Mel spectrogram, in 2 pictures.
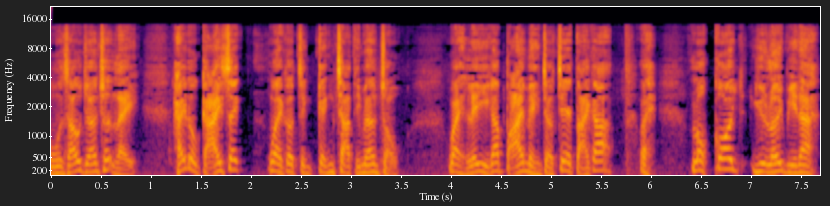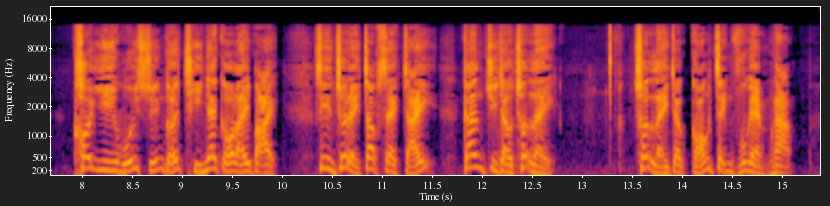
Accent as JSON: {"language": "Cantonese", "town": "Dongguan", "region": "Guangdong", "country": "China", "said": "特別我哋東莞人啊，即係我呢啲歷史我真係清清楚楚。"}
